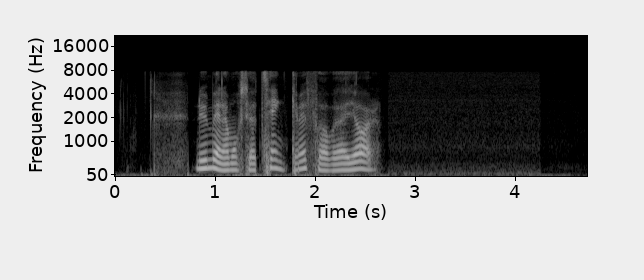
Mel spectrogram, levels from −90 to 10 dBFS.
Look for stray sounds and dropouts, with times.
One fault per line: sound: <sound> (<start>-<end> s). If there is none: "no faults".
no faults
